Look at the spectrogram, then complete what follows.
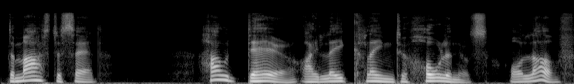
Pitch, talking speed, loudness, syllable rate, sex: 140 Hz, 125 wpm, -18 LUFS, 3.6 syllables/s, male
